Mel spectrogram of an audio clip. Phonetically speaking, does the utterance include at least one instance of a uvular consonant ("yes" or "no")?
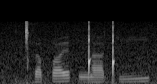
yes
